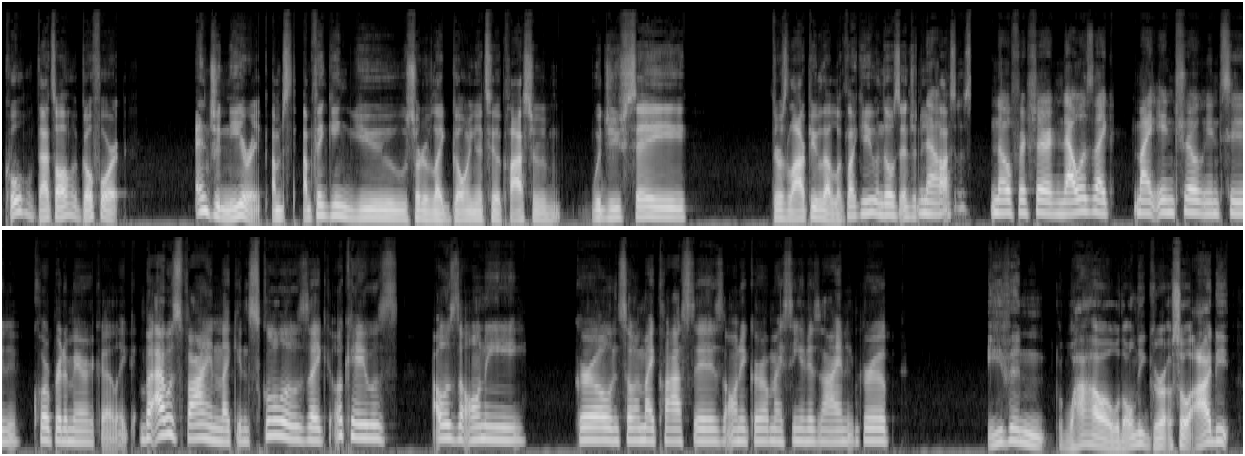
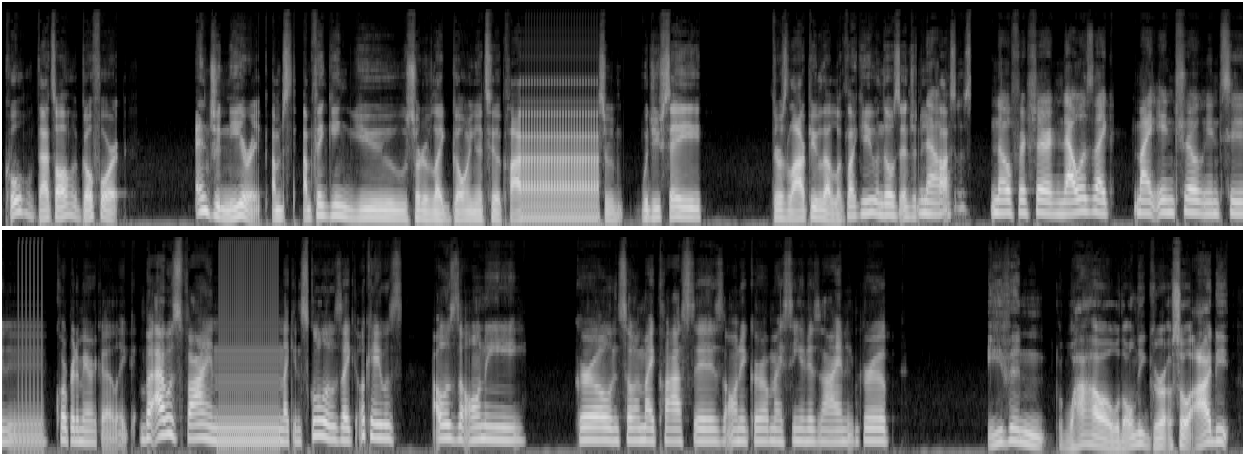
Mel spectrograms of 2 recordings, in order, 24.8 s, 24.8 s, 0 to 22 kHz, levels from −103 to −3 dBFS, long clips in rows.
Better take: first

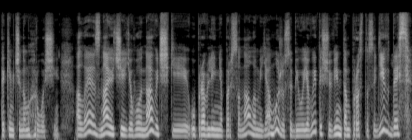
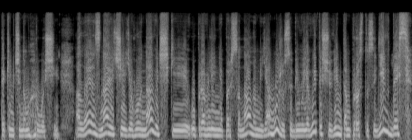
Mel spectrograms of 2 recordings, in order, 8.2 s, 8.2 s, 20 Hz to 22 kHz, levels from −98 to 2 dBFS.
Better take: first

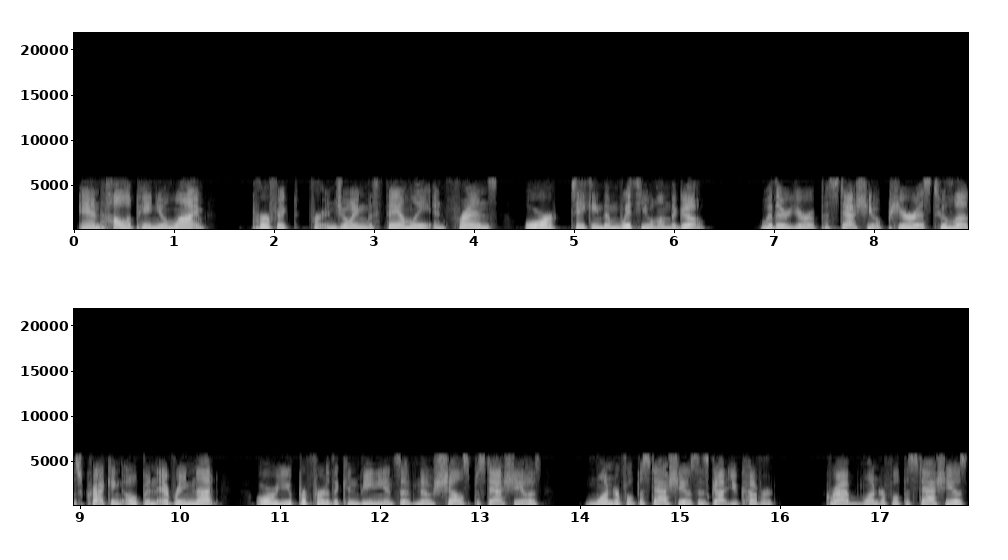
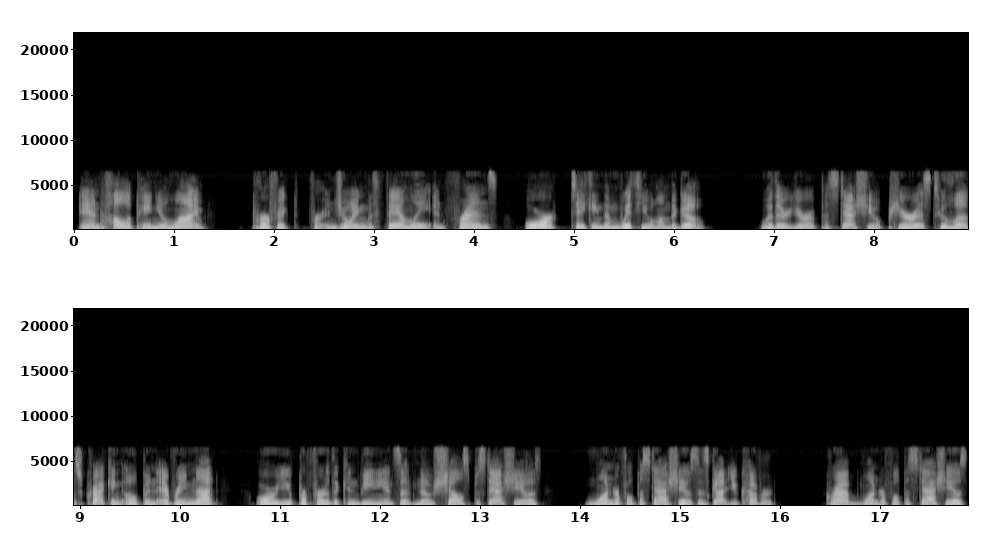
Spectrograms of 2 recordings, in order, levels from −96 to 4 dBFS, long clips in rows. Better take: second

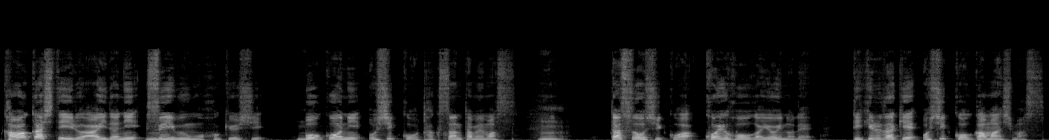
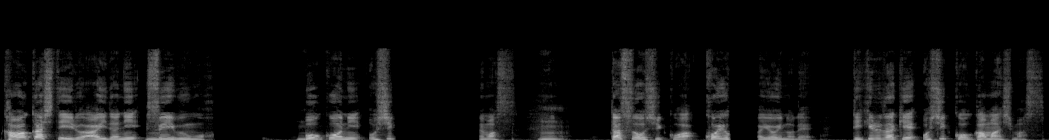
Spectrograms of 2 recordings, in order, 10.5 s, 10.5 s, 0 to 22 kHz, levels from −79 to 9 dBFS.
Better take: first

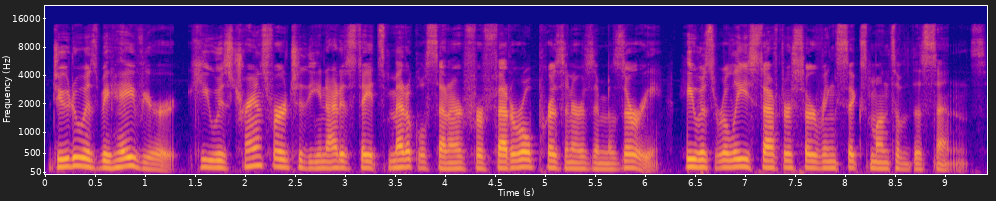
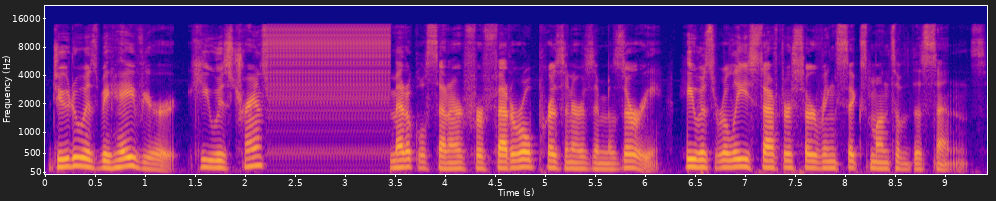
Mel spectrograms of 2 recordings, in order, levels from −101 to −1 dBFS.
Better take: first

